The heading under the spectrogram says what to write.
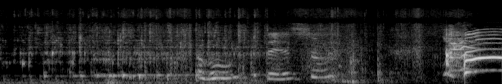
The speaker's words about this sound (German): Ihr macht euch ja immer über meinen Stanley Cup lustig. Ich verstehe das gar nicht. Wir füllen jetzt das gute Wasser mal hier rein.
